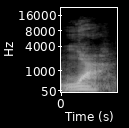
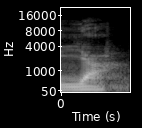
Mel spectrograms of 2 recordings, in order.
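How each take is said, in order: The two takes are said the same way.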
